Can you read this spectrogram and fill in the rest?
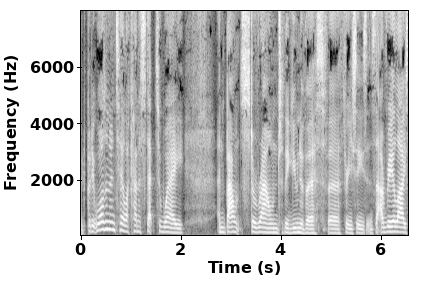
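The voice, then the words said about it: Broad Yorkshire accent. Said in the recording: “I don't feel like I can articulate myself unless I'm Broad Yorkshire”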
